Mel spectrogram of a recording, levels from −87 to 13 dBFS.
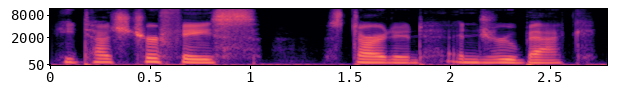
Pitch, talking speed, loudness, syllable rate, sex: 180 Hz, 170 wpm, -18 LUFS, 4.4 syllables/s, female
